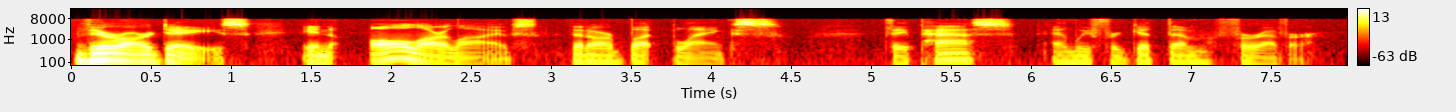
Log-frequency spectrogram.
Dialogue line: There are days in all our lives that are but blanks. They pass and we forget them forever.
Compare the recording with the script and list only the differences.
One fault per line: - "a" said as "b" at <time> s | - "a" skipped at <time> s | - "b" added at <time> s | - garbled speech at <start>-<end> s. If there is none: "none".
none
